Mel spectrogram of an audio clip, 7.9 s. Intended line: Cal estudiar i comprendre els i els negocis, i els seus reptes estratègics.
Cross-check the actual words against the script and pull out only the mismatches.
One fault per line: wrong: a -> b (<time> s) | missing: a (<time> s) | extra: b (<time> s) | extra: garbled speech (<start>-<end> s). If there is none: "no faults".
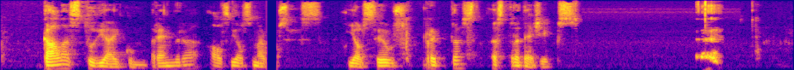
no faults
